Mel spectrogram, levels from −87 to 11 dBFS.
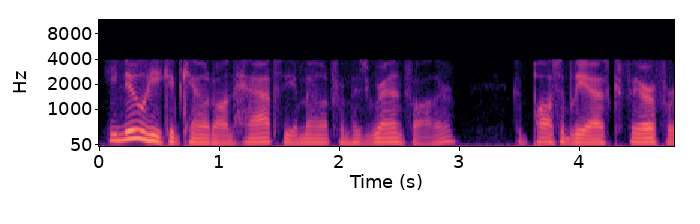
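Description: No faults can be heard in this speech recording.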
